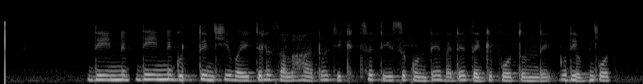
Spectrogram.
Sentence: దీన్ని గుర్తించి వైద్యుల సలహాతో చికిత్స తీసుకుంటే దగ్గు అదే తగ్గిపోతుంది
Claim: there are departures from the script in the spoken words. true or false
true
